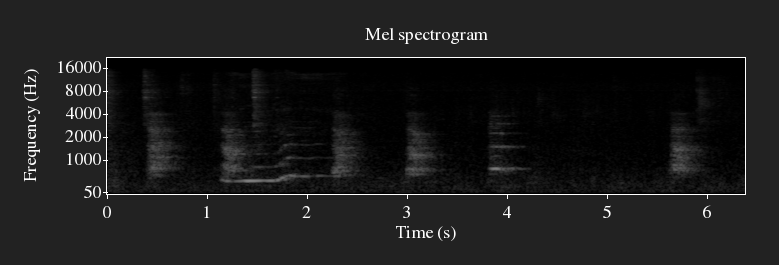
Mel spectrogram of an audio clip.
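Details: Cavalier King Charles Spaniel indoors while giving birth to six puppies over two hours: short yelping whimpers, one drawn-out whine that rises and levels off, then several brief yips spaced about a second apart over quiet room noise.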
